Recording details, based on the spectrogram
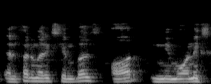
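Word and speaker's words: mnemonics: है alphanumeric symbols और निमोनिक्स कहते हैं इसको एम साइलेंट है ठीक है निमोनिक्स कोड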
